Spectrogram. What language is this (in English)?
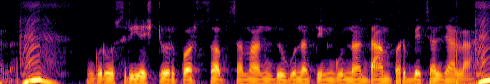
Bhojpuri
